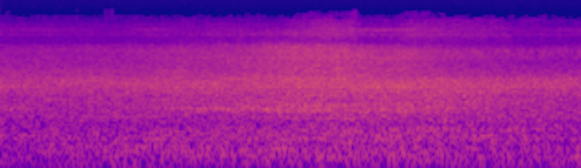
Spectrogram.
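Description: A tram rolls past with a rising and fading rumble.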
